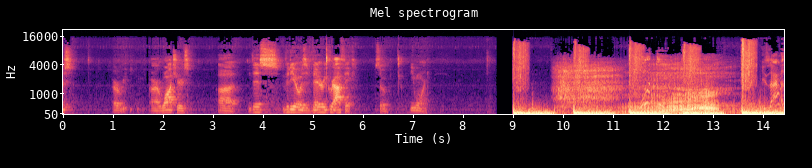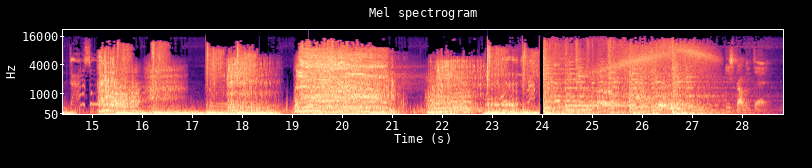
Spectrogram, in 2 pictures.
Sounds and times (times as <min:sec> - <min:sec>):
Speech: 0:01.0 - 0:07.4, 0:11.5 - 0:12.1, 0:14.0 - 0:15.3, 0:27.7 - 0:28.5
Grunt: 0:10.0 - 0:13.3, 0:17.5 - 0:23.8.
